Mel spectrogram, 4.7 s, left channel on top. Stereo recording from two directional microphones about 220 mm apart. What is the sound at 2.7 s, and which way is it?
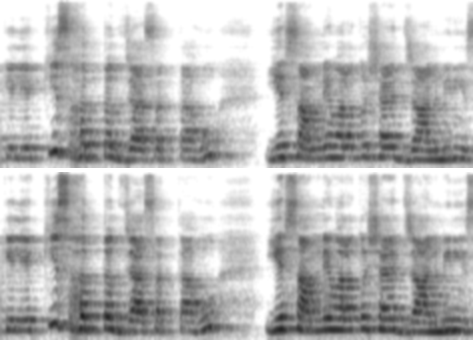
A woman's voice, 45° right (ahead or behind).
